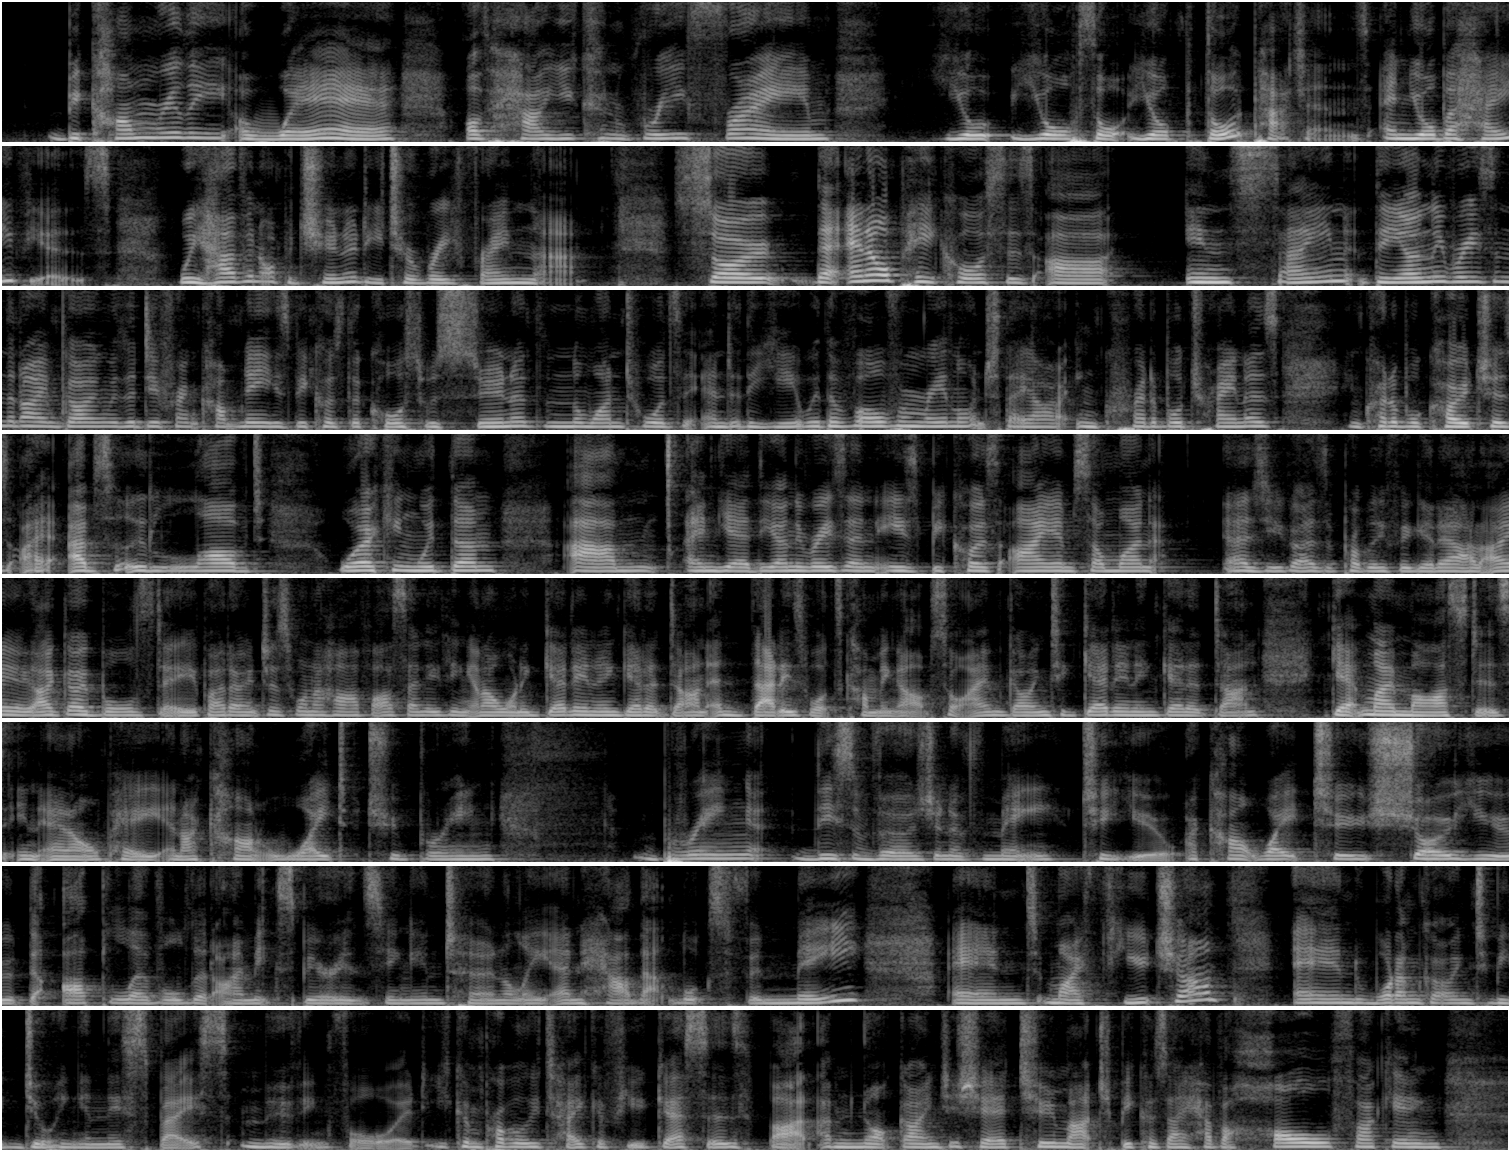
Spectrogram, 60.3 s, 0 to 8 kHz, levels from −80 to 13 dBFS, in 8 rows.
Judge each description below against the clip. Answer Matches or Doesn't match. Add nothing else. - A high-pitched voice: Matches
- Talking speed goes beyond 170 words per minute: Matches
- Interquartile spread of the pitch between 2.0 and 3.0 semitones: Matches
